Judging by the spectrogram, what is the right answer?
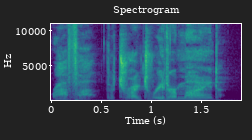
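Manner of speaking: secretive, hushed, very quiet whisper. Narrating a game scene, voicing a character whose eyes widen: whispering. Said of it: "and he whispers".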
